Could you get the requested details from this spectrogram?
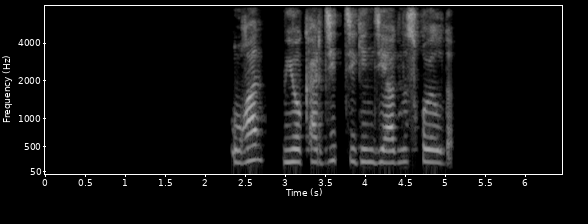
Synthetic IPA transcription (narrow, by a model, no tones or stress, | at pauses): oʁɑn | mʲiokʰard̪ʲit̪̚d̪e̞ɡʲe̞nd̪ʲiaɡnozqʰo̞jəlˠd̪ə̰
